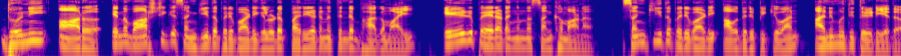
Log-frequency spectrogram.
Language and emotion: Malayalam, neutral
